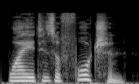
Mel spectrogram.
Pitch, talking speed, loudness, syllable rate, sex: 155 Hz, 215 wpm, -17 LUFS, 6.2 syllables/s, male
